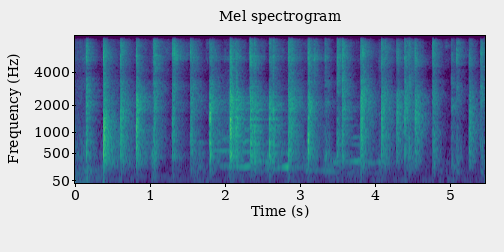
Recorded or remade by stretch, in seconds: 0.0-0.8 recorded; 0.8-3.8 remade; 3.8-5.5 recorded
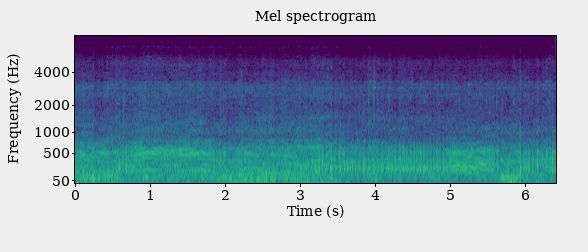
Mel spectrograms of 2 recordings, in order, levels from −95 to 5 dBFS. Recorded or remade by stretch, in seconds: 0.0-1.9 recorded; 1.9-2.5 remade; 2.5-6.4 recorded

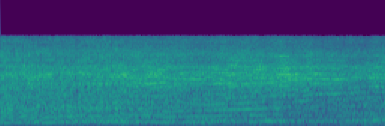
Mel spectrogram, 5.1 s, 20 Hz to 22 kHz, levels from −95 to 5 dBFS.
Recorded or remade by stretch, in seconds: 0.0-1.7 remade; 1.7-5.1 recorded

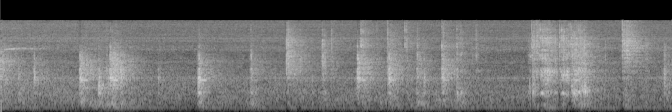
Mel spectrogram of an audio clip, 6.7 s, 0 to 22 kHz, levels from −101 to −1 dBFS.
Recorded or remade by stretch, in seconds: 0.0-2.2 recorded; 2.2-3.7 remade; 3.7-6.7 recorded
